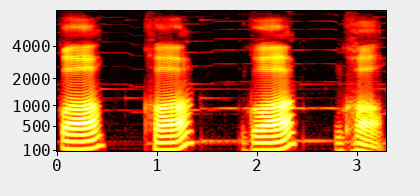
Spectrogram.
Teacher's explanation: তো আপনি যদি ক, খ, গ, ঘ বলার সময় আপনার হাতটা ভোগাল কর্ডের একটু উপরে রাখেন দেখবেন ক, খ বলার সময় সেটা ভাইব্রেট করছে না। কিন্তু গ, ঘার সময় করছে। খুব সাটেল একটা পার্থক্য।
